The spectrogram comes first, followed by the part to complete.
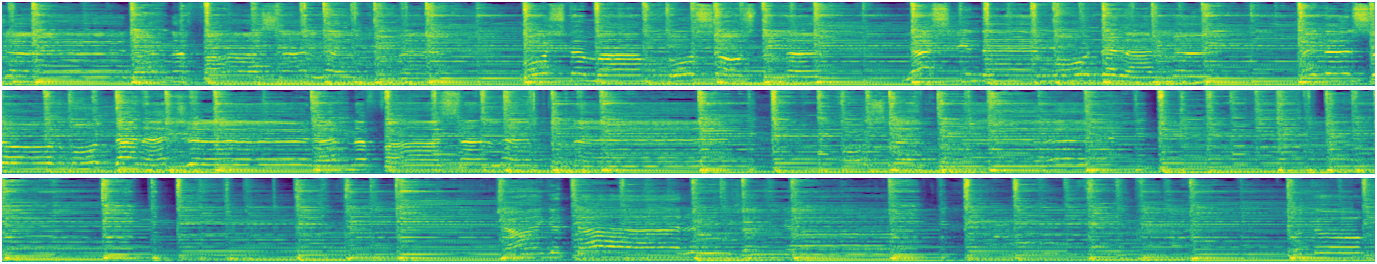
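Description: A song with a man singing over strummed acoustic guitar and a steady low bass line.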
